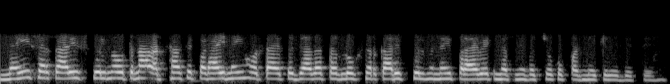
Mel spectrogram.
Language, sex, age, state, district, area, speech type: Hindi, female, 30-45, Bihar, Begusarai, rural, conversation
